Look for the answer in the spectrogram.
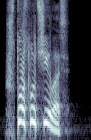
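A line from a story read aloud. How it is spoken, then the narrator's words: Nearly shouted. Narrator (Russian): почти крикнул Ширин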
